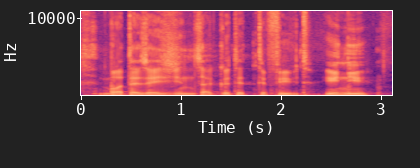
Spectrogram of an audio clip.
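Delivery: put-on French-accented delivery. Retelling what a man said about a meal, mimicking him in a french accent. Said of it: "in a cool little French way".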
